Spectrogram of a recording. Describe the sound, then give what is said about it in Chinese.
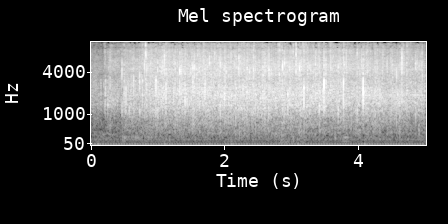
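Thin, scattered applause from a small audience, a steady patter of claps at moderate volume lasting several seconds with no voices over it. “这么精彩，怎么鼓掌声这么一点点呢？”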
